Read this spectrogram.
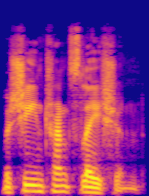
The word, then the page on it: machine translation: British English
